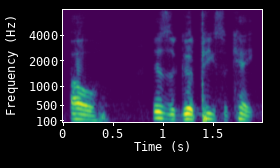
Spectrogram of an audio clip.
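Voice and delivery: low, quiet, unimpressed remark; unenthused. Shown as a demonstration. Preacher showing a congregation weak praise of cake, unenthused. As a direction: understate it, low and quick with no emphasis. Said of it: "But if I said".

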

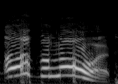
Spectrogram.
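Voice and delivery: "of the Lord" high, loud and drawn out; stress on "of the Lord". Shown as a demonstration. Preacher driving home where joy comes from, stressing "of the Lord". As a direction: proclaim "of the Lord" slowly at full voice. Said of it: "you have to put of the Lord".

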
